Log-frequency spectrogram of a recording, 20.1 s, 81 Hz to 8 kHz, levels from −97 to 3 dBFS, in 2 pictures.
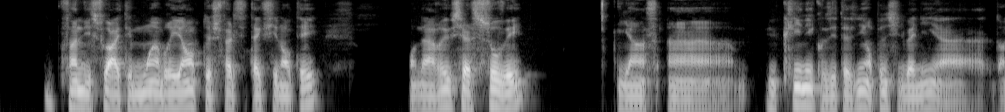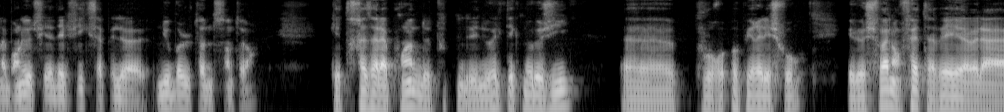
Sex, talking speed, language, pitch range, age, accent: male, 185 wpm, French, 75-95 Hz, 50-69, French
